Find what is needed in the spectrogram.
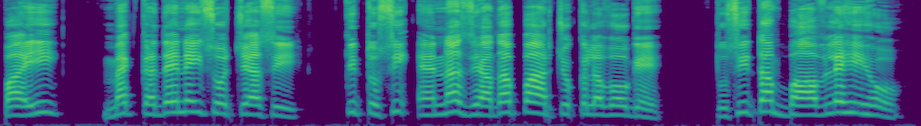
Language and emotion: Punjabi, surprised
